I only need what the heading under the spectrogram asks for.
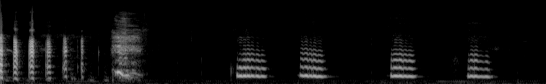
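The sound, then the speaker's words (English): A person imitates a bird call: a few quick clicking sounds and a breathy burst, then four short, warbling calls spaced evenly about a second apart. “So this is the bird call.”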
